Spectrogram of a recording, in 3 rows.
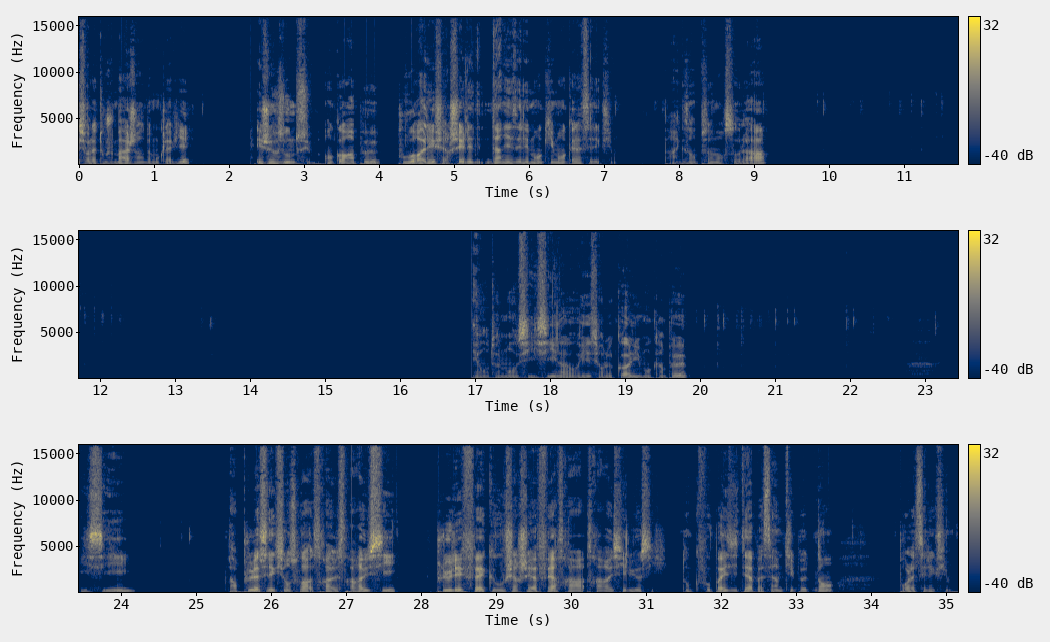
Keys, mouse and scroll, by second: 1.5 click, 2.5-2.9 ctrl+scroll up 2, 3.6-4.0 ctrl+scroll up 1, 4.5 ctrl+scroll up 2, 6.2 click, 7.0 click, 7.7 click, 8.3 click, 9.0 click, 9.8 click, 10.3 click, 10.8 click, 13.3 click, 14.2 scroll down 1, 15.0 scroll up 1, 15.5 scroll down 1, 16.1 scroll up 1, 18.1 click, 18.8 click, 19.3 click, 20.5 click, 21.9 click, 24.8 click, 25.8 click, 26.4 click, 27.7 click, 28.8 click, 29.9 click, 31.7 click, 33.3 click, 33.7 click, 34.3 click, 35.0 click.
